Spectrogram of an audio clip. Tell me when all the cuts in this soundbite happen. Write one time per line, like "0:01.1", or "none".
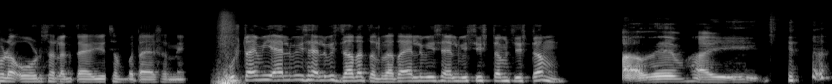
0:02.1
